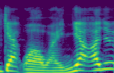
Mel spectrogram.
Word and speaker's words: Gatwa: Pronounced Shooty Gatwa, Wayne.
